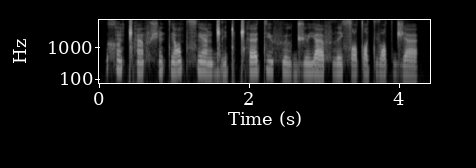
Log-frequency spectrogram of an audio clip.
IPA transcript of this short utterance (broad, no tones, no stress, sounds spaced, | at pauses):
x ə̃ ǁʰ æ̃ f ʃ ə̃ tʲ æ̃ tˤ sʲ æ̃ ɡ͡ǁ i tʲ ǁʰ ɛ tʲ ʉ f ʉ l d͡ʒ ʉ j æ f ð i sʲ æ tˤ i tʲ ð ɯ tˤ d͡ʒ æ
